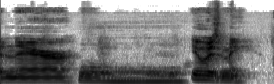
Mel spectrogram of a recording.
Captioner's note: dog groaning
